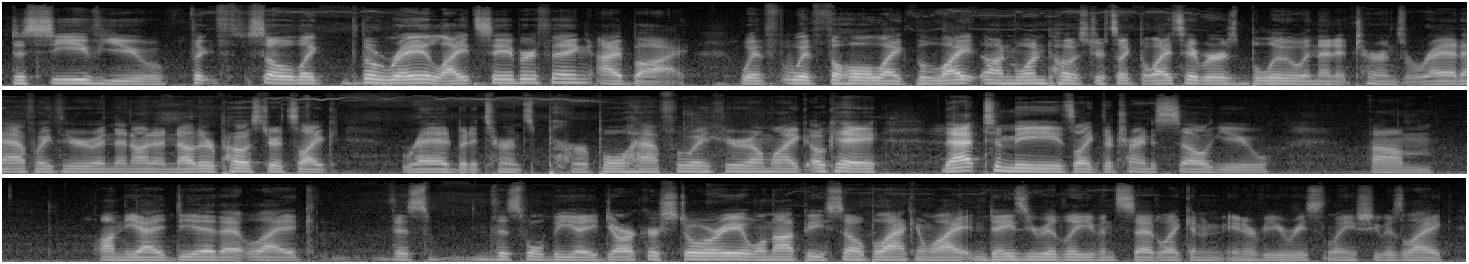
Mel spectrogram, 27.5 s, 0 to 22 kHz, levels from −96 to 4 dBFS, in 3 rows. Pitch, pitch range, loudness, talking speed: 135 Hz, 125-145 Hz, -29 LUFS, 205 wpm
